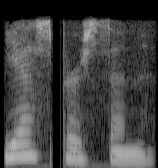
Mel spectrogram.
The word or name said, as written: Jespersen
